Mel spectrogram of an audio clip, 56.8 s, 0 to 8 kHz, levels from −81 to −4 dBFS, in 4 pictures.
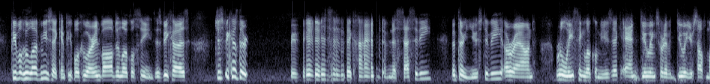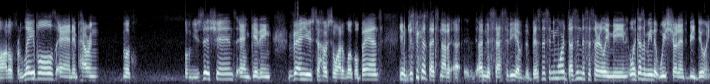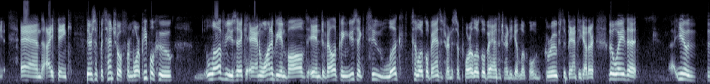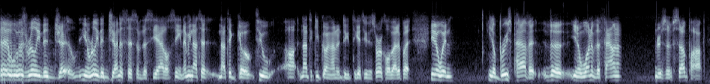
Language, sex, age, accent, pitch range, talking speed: English, male, 30-49, American, 135-195 Hz, 185 wpm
